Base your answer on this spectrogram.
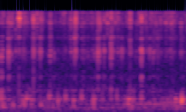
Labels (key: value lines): label: biophony, cascading saw
recorder: HydroMoth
